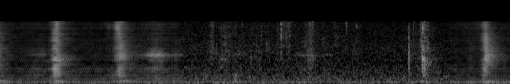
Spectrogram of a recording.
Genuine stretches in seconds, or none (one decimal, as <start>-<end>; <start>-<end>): 1.8-4.5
